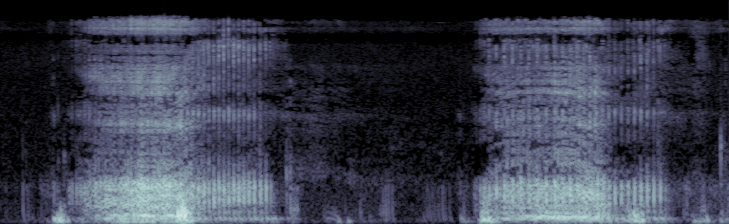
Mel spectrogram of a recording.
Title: SNORING LIKE HELICOPTER SOUND#గురక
